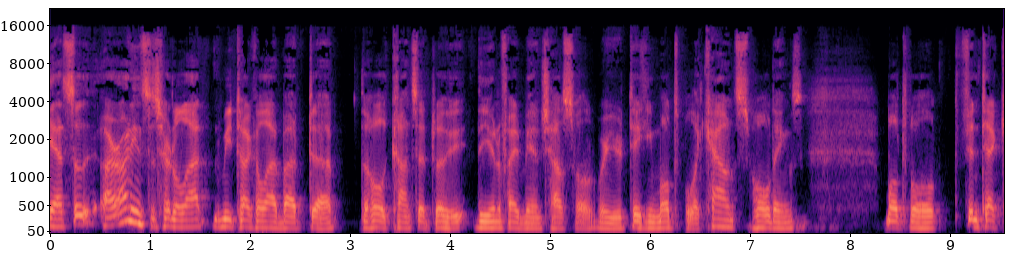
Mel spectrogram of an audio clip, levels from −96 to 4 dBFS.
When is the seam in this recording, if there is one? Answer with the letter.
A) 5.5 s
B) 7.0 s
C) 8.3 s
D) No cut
B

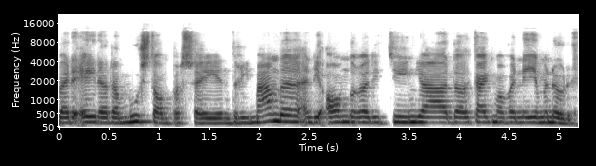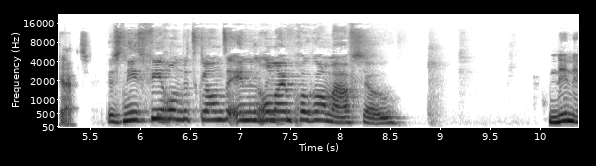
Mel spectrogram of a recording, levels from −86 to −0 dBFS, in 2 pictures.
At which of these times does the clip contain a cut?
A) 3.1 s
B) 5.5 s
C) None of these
B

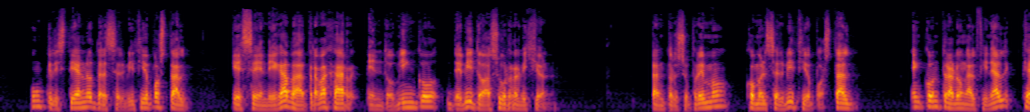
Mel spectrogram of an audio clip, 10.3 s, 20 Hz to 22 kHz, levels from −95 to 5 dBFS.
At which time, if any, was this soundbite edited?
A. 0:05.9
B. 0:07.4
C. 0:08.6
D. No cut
B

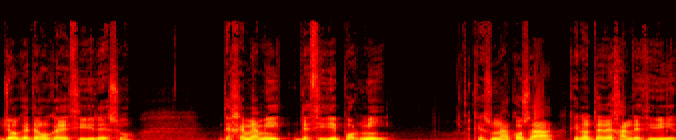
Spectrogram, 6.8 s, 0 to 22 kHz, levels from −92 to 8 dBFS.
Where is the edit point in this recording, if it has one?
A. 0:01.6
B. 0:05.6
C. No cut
B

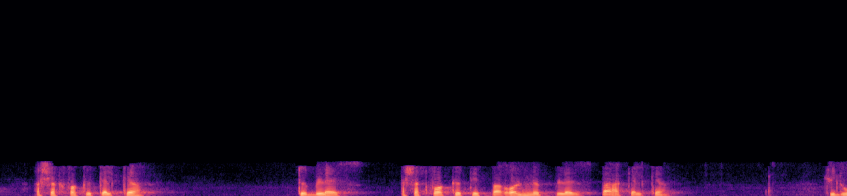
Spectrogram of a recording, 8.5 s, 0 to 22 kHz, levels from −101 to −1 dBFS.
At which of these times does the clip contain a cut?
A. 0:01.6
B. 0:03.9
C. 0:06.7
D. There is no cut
D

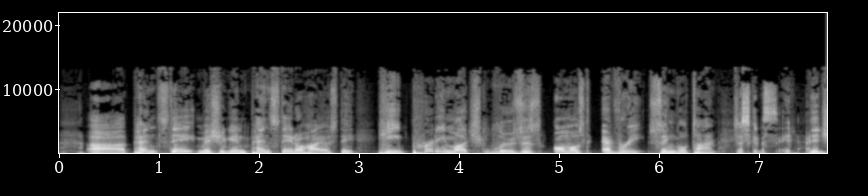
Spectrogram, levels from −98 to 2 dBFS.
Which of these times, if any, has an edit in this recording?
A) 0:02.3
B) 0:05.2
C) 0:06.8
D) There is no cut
C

